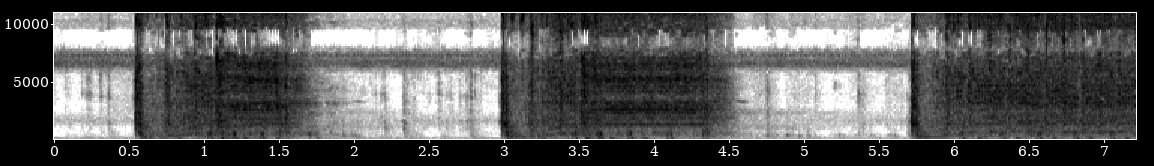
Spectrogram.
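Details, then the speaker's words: Cheap single-cylinder riding lawnmower after bolting a part back on with a replacement 5/16 bolt and no gasket: fires in short runs with a fairly even beat and no loud exhaust rasp, much quieter; still blowing some oil from somewhere. "That is a lot quieter. Still blowing some oil from somewhere."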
